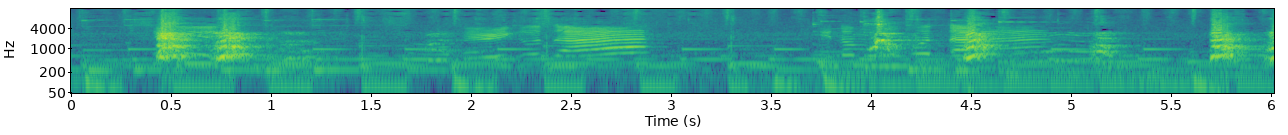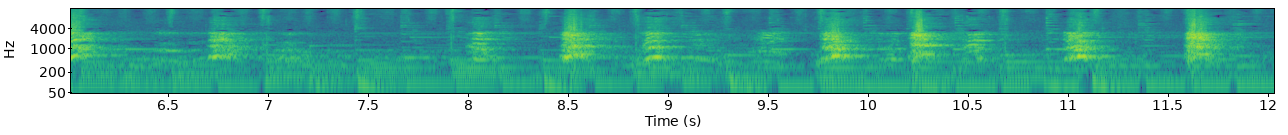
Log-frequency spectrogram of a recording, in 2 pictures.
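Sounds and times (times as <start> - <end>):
background music: 0.0 - 12.0
dog barking in sharp yaps: 8.0 - 11.9.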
